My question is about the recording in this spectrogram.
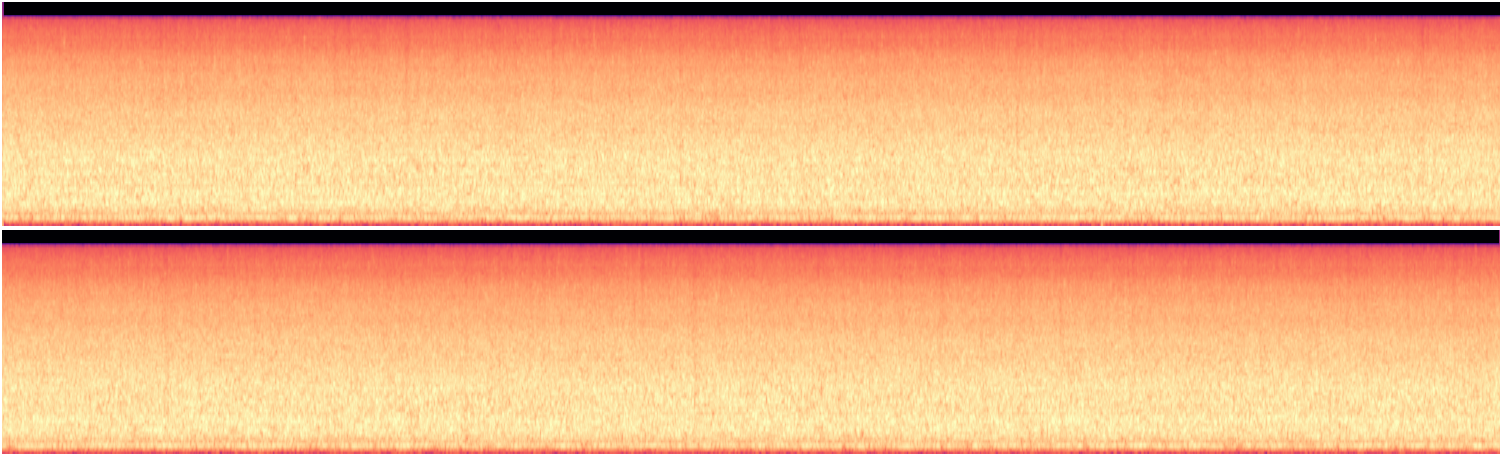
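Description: Wastewater rushing through a sewer: a steady, unbroken rushing noise with little deep rumble.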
